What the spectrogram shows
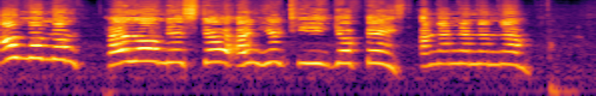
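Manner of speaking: tiny, very high, cute monster voice. Imagining becoming a meat monster, in a cute tiny monster voice. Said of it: "with cute tiny voice and just go".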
